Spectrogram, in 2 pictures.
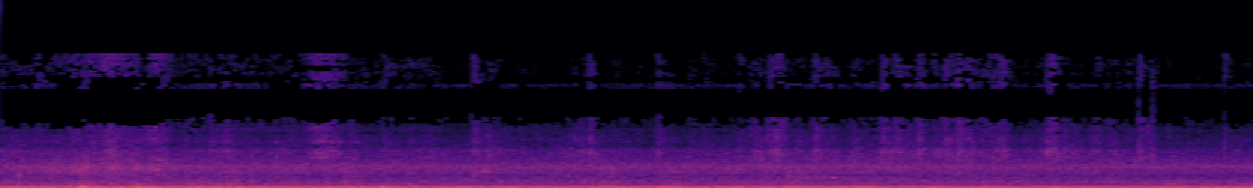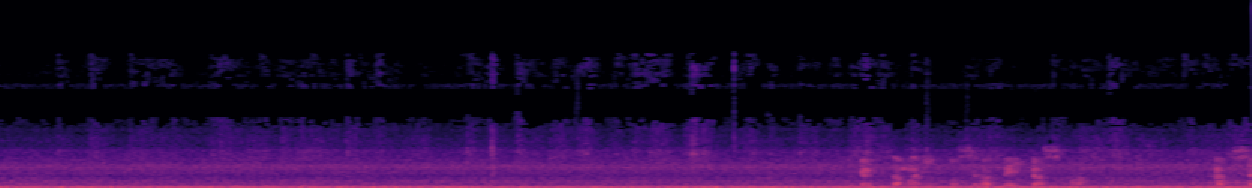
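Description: Steady running noise of a Keihan limited express train at speed, heard from inside the passenger car, mostly low-pitched with no breaks.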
